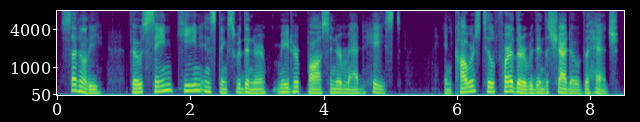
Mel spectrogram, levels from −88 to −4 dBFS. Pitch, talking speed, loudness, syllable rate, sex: 140 Hz, 170 wpm, -19 LUFS, 5.0 syllables/s, male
